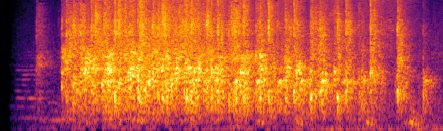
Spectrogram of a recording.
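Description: Audience applauding: dense clapping that starts abruptly about half a second in and dies away just before the end.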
